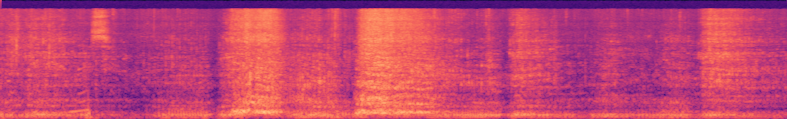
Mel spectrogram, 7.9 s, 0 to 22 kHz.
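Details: Male Amur tigers fighting in a zoo enclosure at Assiniboine zoo, recorded 17 April 2017; loud broad roaring bursts around two and four seconds over low rumbling, with some background voices.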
